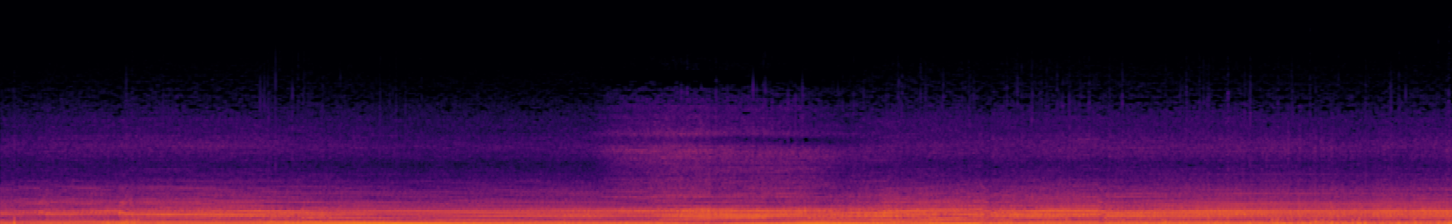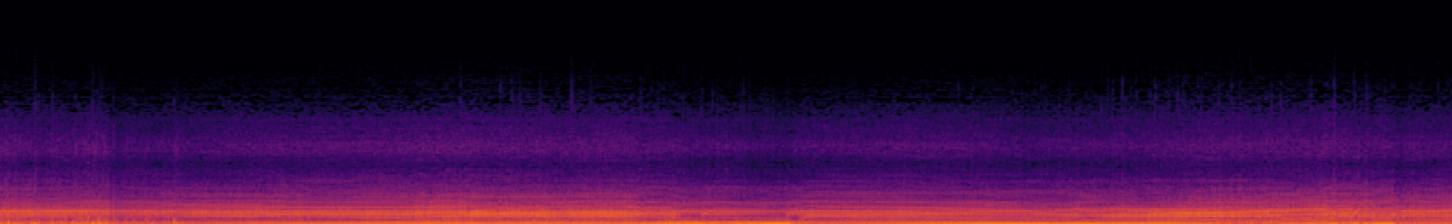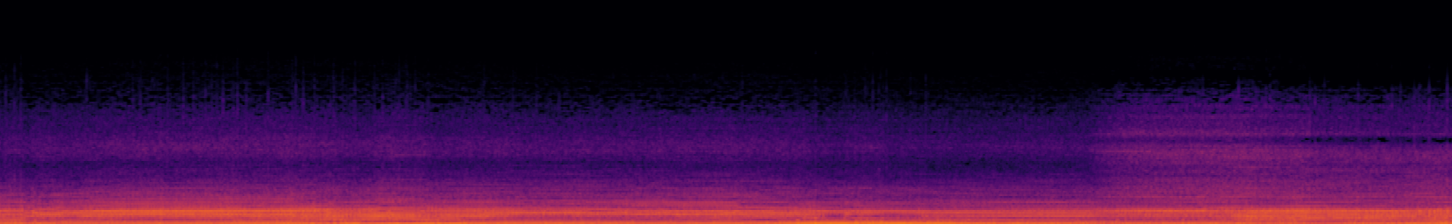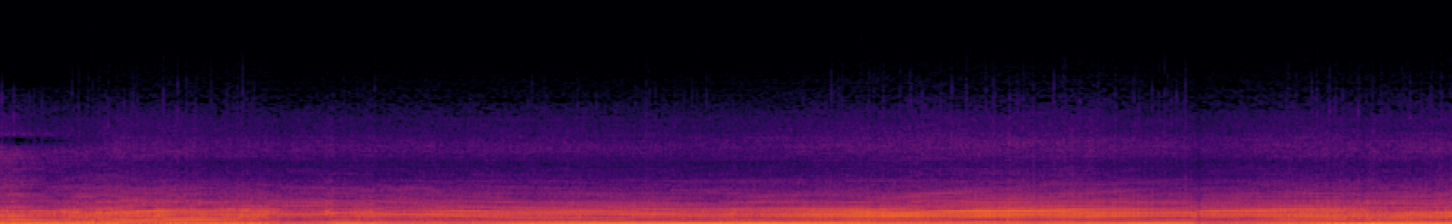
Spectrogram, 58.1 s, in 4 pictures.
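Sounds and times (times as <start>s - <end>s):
motorcycle engine revving: 0.0s - 58.0s
wind rush: 10.7s - 16.7s.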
